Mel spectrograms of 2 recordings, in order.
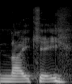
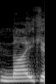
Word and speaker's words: Nike: we get started I know in America you pronounce it Nike we just say it Nike in the UK and we know it's wrong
